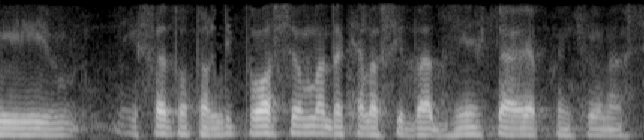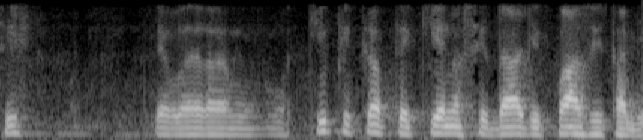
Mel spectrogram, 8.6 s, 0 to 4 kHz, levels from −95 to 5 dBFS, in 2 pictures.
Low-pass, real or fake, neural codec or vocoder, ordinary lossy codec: 3.6 kHz; fake; codec, 24 kHz, 3 kbps, HILCodec; AAC, 24 kbps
